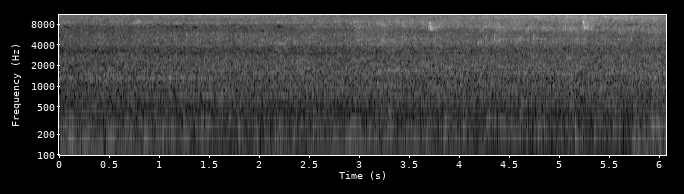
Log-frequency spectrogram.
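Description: Low, steady drone of ambient background music over the even rush of a small stream running over rocks. The drone shifts slightly near the end.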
